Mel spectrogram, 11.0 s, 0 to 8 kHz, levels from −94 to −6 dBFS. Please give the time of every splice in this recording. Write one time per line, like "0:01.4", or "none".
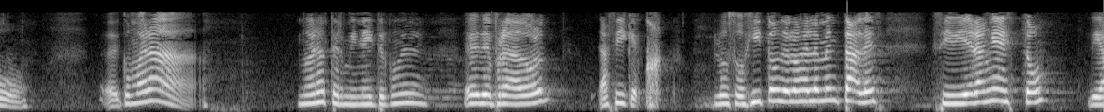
none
